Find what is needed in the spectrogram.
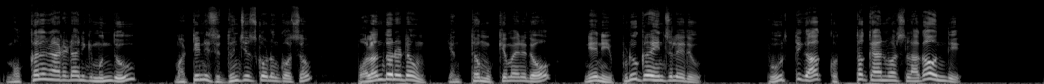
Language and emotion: Telugu, surprised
